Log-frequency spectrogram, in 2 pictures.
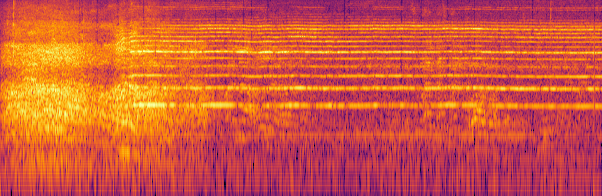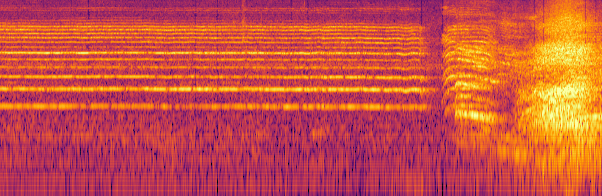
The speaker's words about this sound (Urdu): میں پریشان ہوتا ہوں, یہ نعرے کی آواز آ کہاں سے رہی ہے؟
